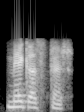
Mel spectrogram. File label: "megastar", Indian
